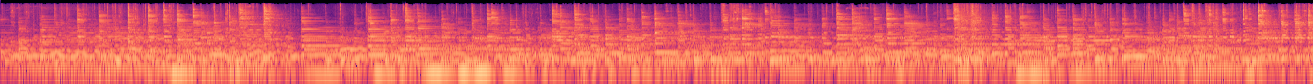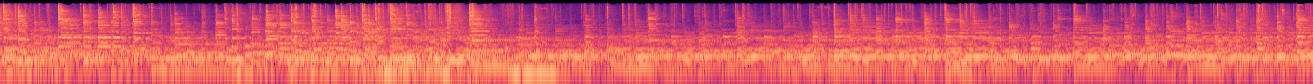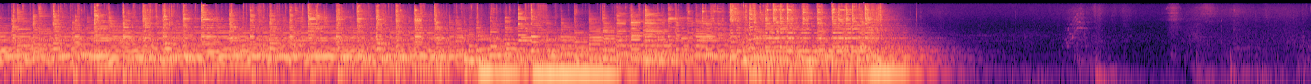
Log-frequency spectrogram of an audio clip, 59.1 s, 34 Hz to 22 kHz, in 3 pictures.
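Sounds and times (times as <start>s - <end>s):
classical guitar duo: 0.0s - 54.1s, 55.3s - 56.2s.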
